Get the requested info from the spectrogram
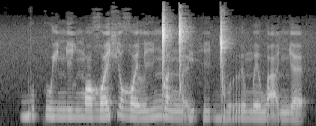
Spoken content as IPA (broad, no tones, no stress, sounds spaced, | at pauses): b u k u j ɲ e ʎ m ɔ ʁʷ ɛ ç ɨ ʁʷ e l i ŋ͡ǀ ɐ ŋ͡ǀ ɛ̰ j h i ɡ͡ǀ u r ɨ m e w a̰ ɲ ɛ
